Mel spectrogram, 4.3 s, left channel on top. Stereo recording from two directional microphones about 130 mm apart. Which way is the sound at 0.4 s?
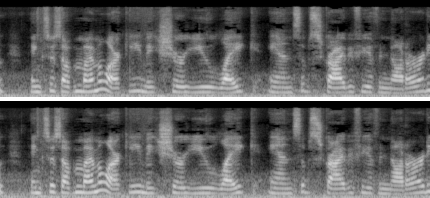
25° right (ahead or behind).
